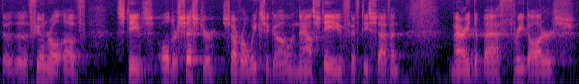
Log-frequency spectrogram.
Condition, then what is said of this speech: None; typical speech.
